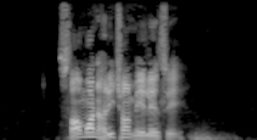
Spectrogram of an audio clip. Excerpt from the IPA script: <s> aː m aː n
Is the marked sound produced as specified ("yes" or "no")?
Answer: yes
